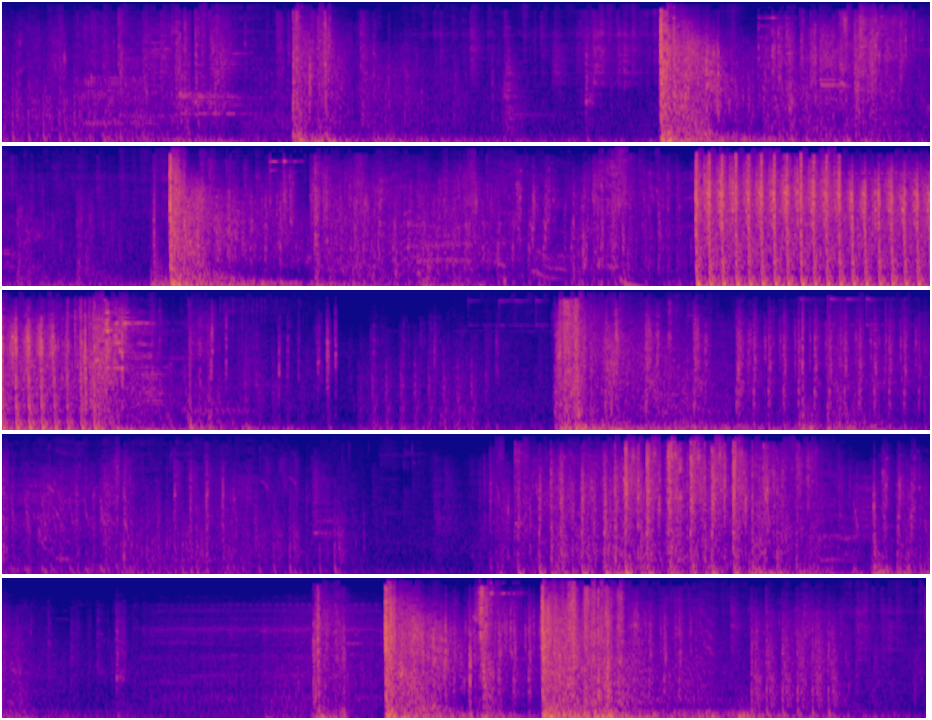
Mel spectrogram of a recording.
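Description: Bursts of automatic gunfire from a Call of Duty match come in loud, repeated volleys separated by short pauses, some long sustained strings and some brief sharp shots, with the loudest bursts up close.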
